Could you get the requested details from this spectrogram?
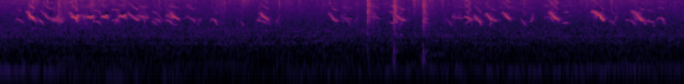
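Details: Little flock of happy Brahma chickens chirping in bursts of short high-pitched peeps, repeated rapidly in an overlapping chorus, with a couple of sharp clicks midway and faint low hum beneath.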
